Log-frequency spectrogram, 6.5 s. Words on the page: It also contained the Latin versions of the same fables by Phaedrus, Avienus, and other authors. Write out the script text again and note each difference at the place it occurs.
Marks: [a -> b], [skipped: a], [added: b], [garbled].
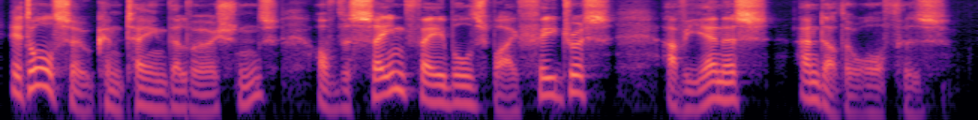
It also contained the [skipped: Latin] versions of the same fables by Phaedrus, Avienus, and other authors.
